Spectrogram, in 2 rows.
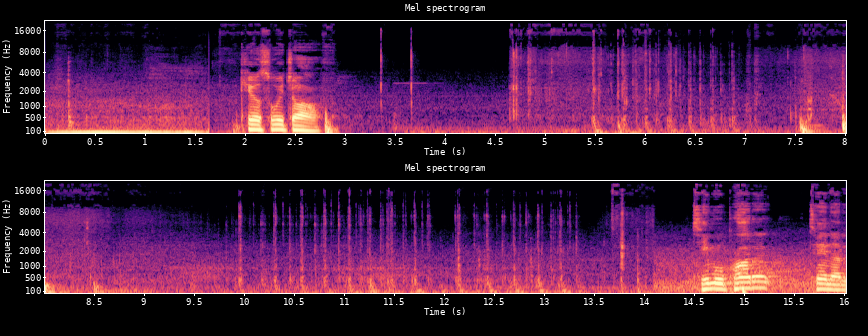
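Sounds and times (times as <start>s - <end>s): faint short beep: 3.4s - 4.0s.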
